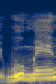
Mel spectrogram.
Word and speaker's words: woman: Singular is wh man. The first syllable sounds like woo. Like what without the t? Woo man.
